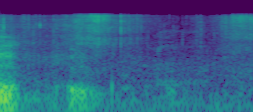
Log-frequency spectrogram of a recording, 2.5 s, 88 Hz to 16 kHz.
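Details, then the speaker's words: Pig with a respiratory infection or pneumonia, with earlier nasal discharge and a bad wheeze, treated with LA-200 (doxycycline), now improving in cold weather; a choggy-sounding cough. "And so you'll probably hear a cough here. They don't really have a way to like blow their nose or get stuff out real easy, and pigs have small lungs, so they can go downhill real fast with respiratory issues."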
